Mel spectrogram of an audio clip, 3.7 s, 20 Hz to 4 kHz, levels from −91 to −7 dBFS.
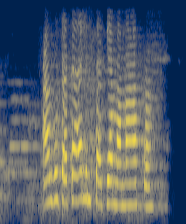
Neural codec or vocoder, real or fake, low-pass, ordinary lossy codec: codec, 32 kHz, 1.9 kbps, SNAC; fake; 3.6 kHz; AAC, 24 kbps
